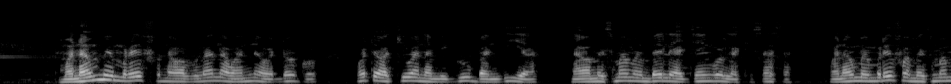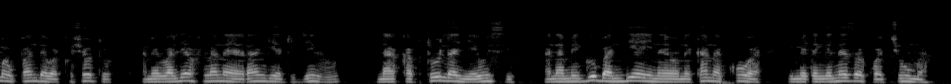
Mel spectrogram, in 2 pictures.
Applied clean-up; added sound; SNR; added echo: none; none; none; none.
